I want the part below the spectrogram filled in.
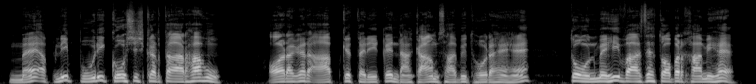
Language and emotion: Urdu, angry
